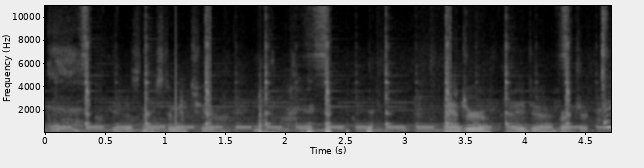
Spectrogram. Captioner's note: laugh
